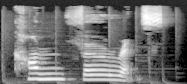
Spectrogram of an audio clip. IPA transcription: 'kɒn f(ə) rəns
